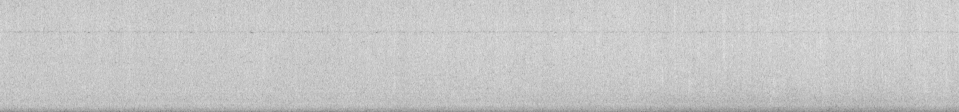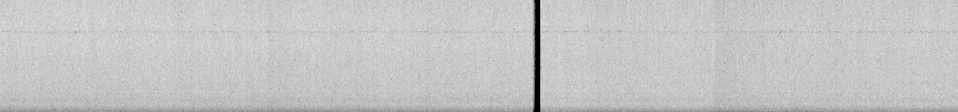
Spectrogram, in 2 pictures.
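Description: Heavy rain pouring down onto roofs and patio covers, a dense, steady hiss. The sound drops out completely for an instant about three quarters of the way through.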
